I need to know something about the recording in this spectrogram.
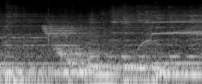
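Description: Salsa dance track playing loud, with a falling glide about half a second in and high held tones in the second half.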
